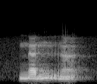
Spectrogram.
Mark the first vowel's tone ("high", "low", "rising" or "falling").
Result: low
